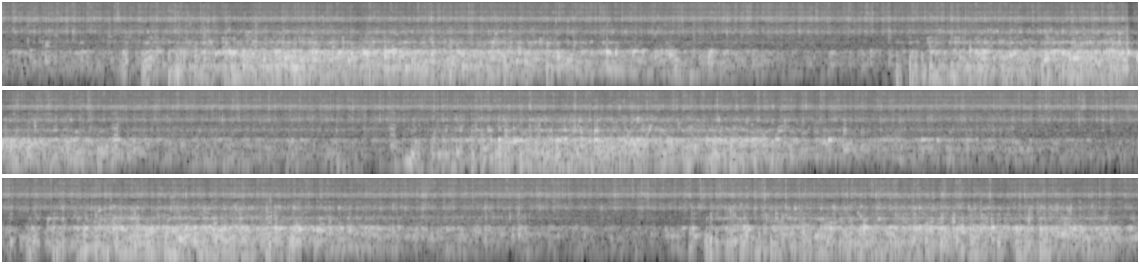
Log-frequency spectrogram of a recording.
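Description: Scuba regulator breathing underwater: bubbling, gushing exhalations about every five to six seconds, with quieter inhalations between them.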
